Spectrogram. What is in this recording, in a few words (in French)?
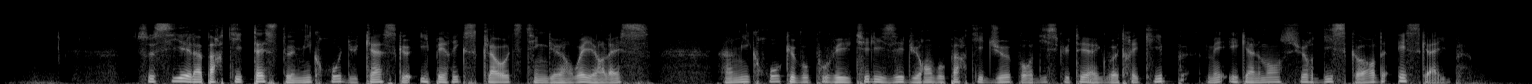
test audio casque, HyperX Cloud Stinger Wireless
